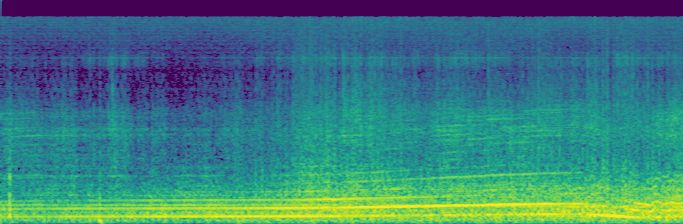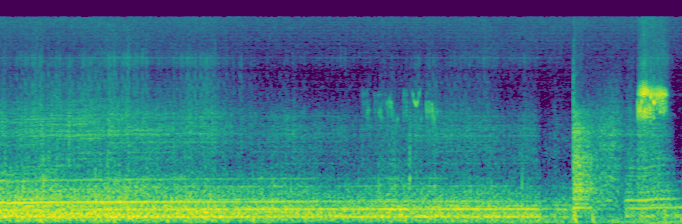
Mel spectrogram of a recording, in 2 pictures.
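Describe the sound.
A car drives along an empty road, its engine holding a loud, steady low drone whose pitch dips once midway, with a few bumps near the end.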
